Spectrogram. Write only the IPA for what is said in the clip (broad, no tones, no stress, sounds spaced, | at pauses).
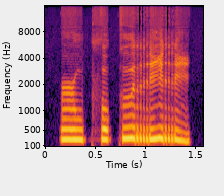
ɹ u p θ o k ɯ r i r i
